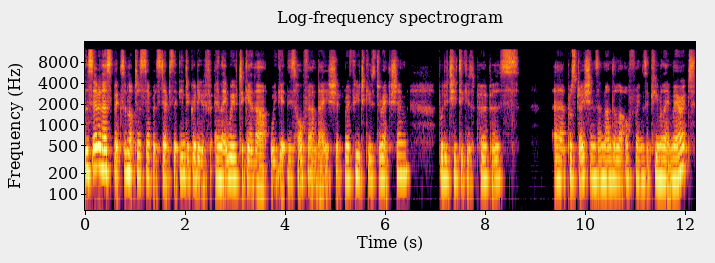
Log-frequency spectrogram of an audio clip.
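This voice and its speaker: Over a quiet background, a woman speaks in a fairly low, somewhat breathy voice with a dark, mellow tone and fairly even intonation. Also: fairly quick pace. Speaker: meditation teacher. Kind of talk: spiritual teaching session. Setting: online video call. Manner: fast.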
